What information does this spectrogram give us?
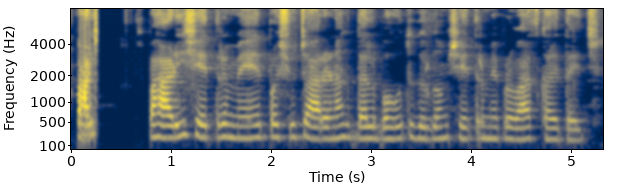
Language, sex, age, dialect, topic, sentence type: Maithili, female, 56-60, Southern/Standard, agriculture, statement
